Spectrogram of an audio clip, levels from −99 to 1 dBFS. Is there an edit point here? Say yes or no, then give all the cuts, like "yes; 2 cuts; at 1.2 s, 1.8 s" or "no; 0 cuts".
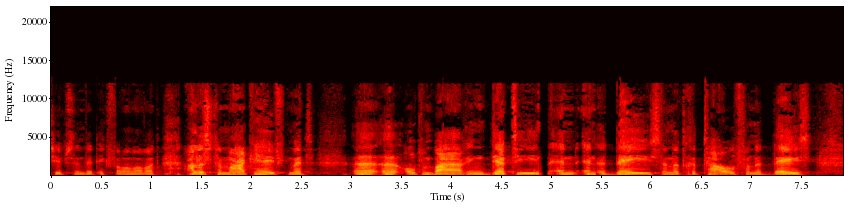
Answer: yes; 1 cut; at 5.4 s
